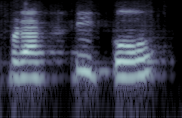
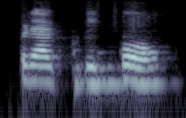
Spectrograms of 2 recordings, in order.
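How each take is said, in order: First: The stress is on the middle syllable. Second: The stress is on the last syllable.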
